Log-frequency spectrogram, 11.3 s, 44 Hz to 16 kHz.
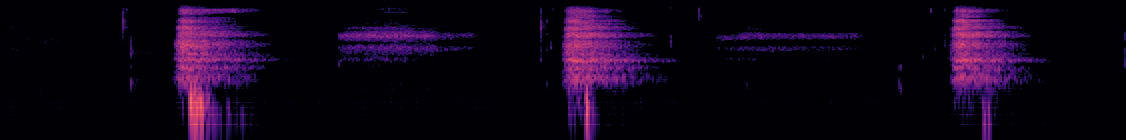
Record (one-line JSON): {"exhalation_length": "11.3 s", "exhalation_amplitude": 22424, "exhalation_signal_mean_std_ratio": 0.3, "survey_phase": "beta (2021-08-13 to 2022-03-07)", "age": "18-44", "gender": "Male", "wearing_mask": "No", "symptom_none": true, "symptom_onset": "2 days", "smoker_status": "Never smoked", "respiratory_condition_asthma": false, "respiratory_condition_other": false, "recruitment_source": "REACT", "submission_delay": "0 days", "covid_test_result": "Negative", "covid_test_method": "RT-qPCR"}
